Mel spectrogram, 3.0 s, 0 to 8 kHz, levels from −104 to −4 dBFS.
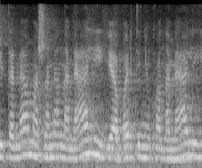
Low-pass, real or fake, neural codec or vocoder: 7.2 kHz; fake; vocoder, 44.1 kHz, 128 mel bands every 512 samples, BigVGAN v2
